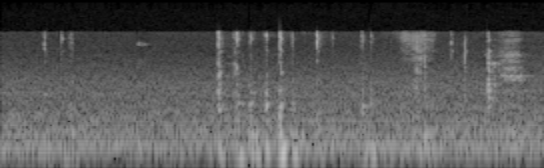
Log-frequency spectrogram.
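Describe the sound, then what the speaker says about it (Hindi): Typing on a computer keyboard: soft, close key taps in uneven bursts, starting sparse and growing into a quicker run of clicks, heard alone. "जैसे कि मैं इसमें इंट्रोडक्शन टाइप कर देता हूं।"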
